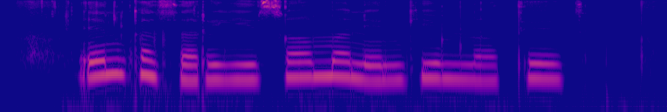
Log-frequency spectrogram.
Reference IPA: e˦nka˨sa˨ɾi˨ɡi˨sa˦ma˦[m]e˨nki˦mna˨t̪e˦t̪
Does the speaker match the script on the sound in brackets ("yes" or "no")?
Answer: no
